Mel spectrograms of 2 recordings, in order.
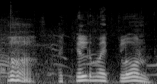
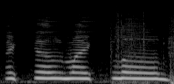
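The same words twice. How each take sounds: First: Shocked. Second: Much higher, squeaky shocked whine; high squeaky disbelief. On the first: Real, not acted. Shock at killing own clone. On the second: Acted. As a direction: squeal it in mock horror. Repeats in high put-on voice.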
